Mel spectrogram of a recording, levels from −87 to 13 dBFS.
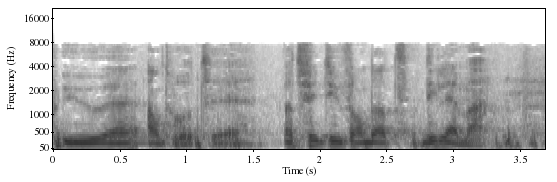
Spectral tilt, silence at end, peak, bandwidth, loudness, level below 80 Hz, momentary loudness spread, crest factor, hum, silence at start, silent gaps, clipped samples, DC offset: -5.5 dB/octave; 0 s; -2 dBFS; 8 kHz; -16 LUFS; -52 dBFS; 7 LU; 14 dB; none; 0 s; none; under 0.1%; under 0.1%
